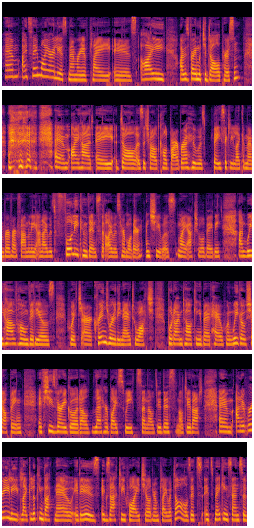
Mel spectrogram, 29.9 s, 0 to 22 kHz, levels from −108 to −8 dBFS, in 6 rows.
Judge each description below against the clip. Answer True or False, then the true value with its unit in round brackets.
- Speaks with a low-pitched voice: False (200 Hz)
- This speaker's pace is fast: True (220 wpm)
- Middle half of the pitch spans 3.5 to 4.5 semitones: False (2.7 semitones)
